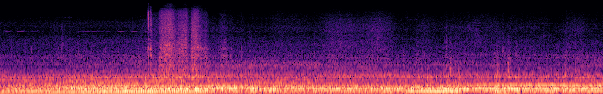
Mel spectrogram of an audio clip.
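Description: A Jeep driving in four-wheel drive gives a steady, loud low engine and drivetrain rumble throughout, with wind buffeting the microphone and no talking.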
